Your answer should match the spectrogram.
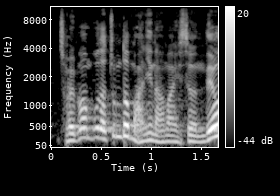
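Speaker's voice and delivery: loud, quick, oblivious answer; innocently cheerful. Retold or imitated. Young man reporting date's leftovers to pastor, blithely cheerful. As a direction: imitate a guileless young man, blissfully unaware. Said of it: "되게 해맑게 얘기를 하는".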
